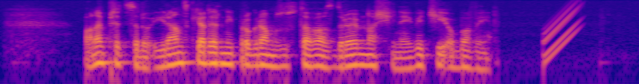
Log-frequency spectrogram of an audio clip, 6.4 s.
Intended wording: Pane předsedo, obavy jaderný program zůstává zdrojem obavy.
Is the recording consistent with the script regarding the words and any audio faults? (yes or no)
no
